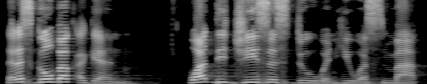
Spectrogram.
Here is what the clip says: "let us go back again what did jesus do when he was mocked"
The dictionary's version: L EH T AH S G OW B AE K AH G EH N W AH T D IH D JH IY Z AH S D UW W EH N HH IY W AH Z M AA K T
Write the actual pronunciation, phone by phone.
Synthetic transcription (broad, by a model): L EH T AH S G OW B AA K AH G EH N W AH T D IH D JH IY S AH S D UW W EH N HH IY W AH S M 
